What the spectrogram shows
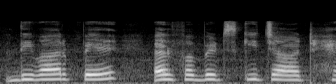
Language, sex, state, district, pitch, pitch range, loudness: Hindi, female, Punjab, Pathankot, 225 Hz, 215-230 Hz, -14 LUFS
